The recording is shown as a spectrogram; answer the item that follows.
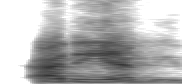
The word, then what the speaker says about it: Adeyemi: with uh a demand is that how you pronounce his name it's adeyemi adiemi there you go thank you you know I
